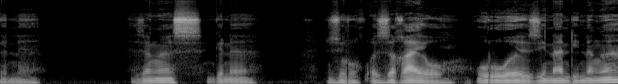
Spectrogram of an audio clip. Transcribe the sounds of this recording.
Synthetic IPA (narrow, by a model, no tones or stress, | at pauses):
ɡana | zaŋasɡana | zuɾuka̰zaɣajouɾuazinandinaŋa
